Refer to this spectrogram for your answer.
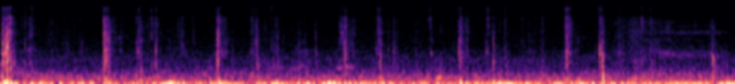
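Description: A pile of cards being shuffled during a card game, with a steady run of crisp riffling snaps and flicks over several seconds, no voices present.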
